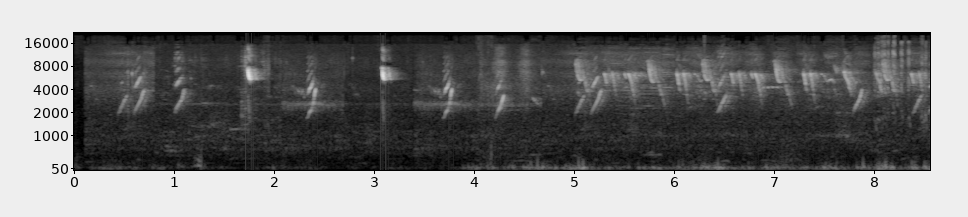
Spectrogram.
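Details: Wild saffron finches singing free in nature: several birds trade short, high, upward-slurred chirps, with a few sharp bright notes standing out. Denser overlapping twitters build from midway, over a steady low rumble of wind or handling.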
